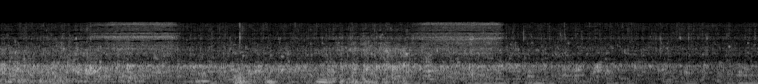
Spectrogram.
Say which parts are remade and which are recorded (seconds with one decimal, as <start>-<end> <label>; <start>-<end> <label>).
0.0-3.3 recorded; 3.3-4.2 remade; 4.2-7.6 recorded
